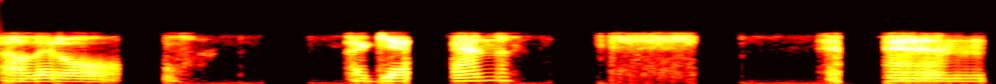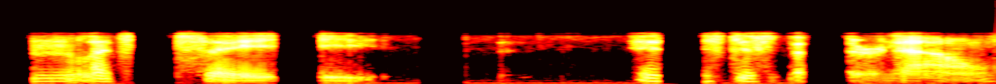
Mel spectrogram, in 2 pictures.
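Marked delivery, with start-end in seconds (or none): 4.4-10.0 slow, drawn-out, slowed-down speech. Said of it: "I'll maybe slow the, uh, the speed down a little".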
